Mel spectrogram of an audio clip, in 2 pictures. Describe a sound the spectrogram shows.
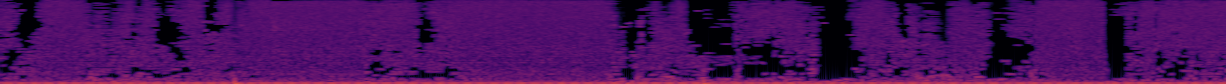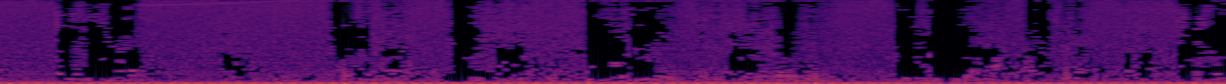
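A middle-aged man speaks with animation through a microphone in an echoing room.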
